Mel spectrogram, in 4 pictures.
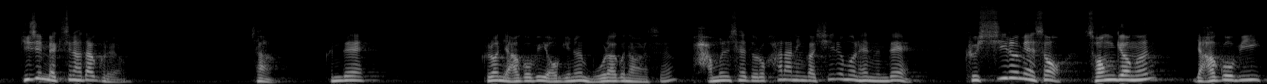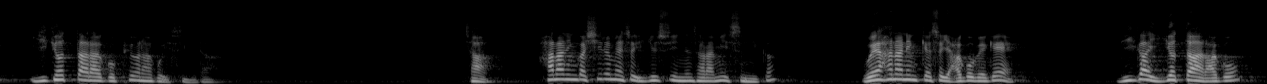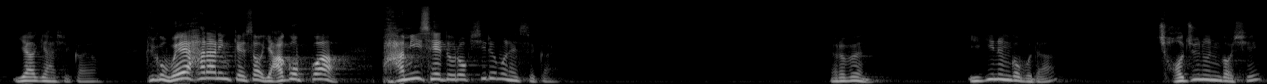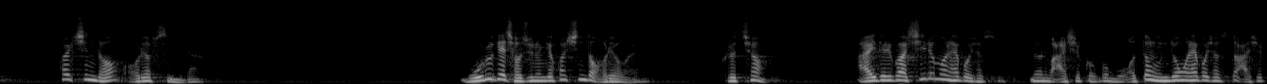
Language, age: Korean, 40-59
